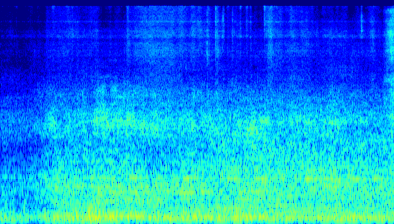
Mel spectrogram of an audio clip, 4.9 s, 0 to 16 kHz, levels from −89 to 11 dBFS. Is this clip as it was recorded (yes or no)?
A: no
